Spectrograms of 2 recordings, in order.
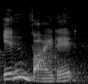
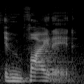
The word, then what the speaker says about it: invited: the words like invited it has the second syllable stress it's not invited it's invited invited invited okay and the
